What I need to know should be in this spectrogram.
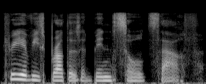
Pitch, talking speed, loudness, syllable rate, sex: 185 Hz, 235 wpm, -19 LUFS, 4.5 syllables/s, female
